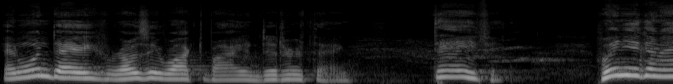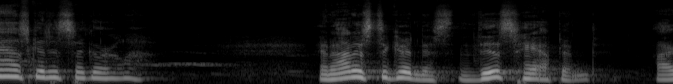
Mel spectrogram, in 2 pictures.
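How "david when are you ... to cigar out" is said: much higher, louder put-on Italian accent; Rosie's Italian accent. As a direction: ham up a pushy Italian lady teasing David. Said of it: "It's my imitation of Rosie".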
